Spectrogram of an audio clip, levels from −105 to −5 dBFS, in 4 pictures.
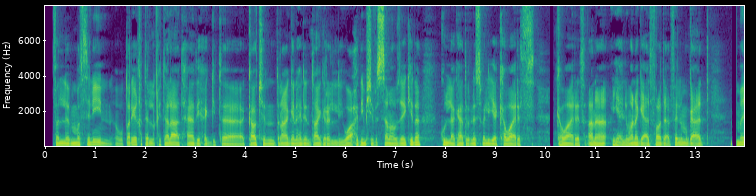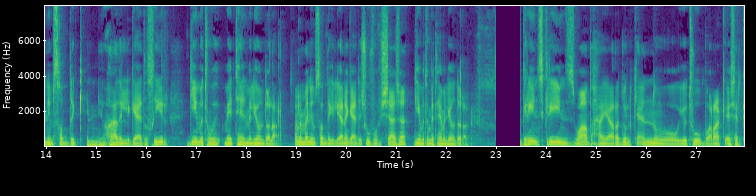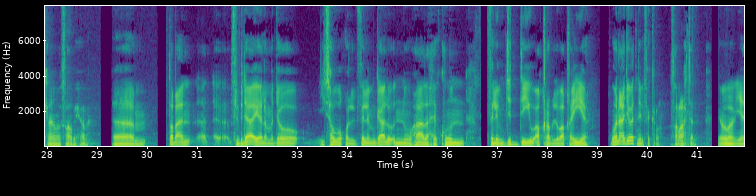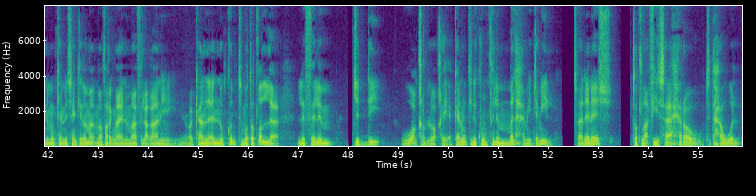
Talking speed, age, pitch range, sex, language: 125 wpm, 30-49, 90-115 Hz, male, Arabic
